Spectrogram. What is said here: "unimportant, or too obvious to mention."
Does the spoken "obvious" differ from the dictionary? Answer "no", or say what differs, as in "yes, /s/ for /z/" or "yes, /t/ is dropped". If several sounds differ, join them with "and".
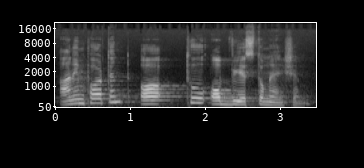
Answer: no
